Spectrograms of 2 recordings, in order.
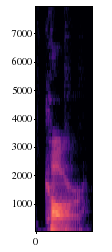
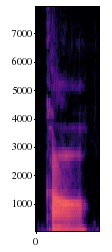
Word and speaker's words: car: father father car car notice that the final R sound is not pronounced in British English father ends in a simple schwa vowel like father and in car the vowel sound is lengthened in place of the r sound car now the thing about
